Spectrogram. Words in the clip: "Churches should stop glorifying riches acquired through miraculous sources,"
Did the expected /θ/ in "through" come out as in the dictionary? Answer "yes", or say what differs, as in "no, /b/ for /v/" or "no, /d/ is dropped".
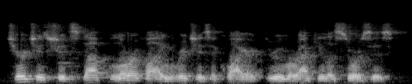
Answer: yes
